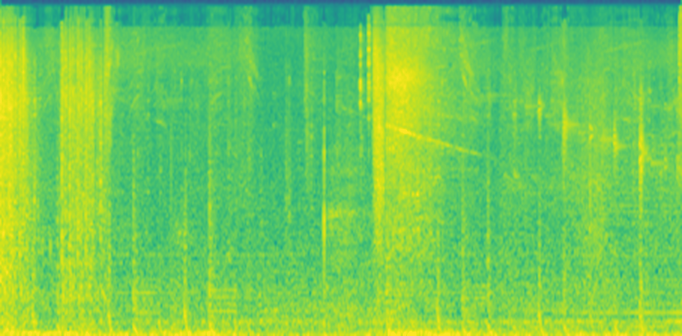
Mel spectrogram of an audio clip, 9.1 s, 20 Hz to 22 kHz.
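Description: Marines firing in StarCraft 2: rapid clusters of small-arms shots crackle throughout over a dense rumbling game soundscape, with occasional whooshes and a brief booming impact partway through.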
